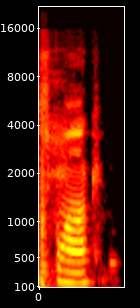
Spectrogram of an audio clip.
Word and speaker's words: squonk: funny look up the squonk is that how you pronounce it yeah s q n k squonk okay that's such a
